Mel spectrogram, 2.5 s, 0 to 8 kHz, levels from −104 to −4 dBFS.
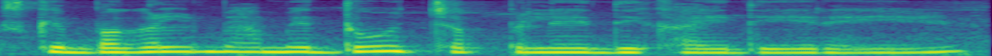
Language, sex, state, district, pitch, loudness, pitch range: Hindi, female, Arunachal Pradesh, Papum Pare, 220 Hz, -15 LUFS, 200-240 Hz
